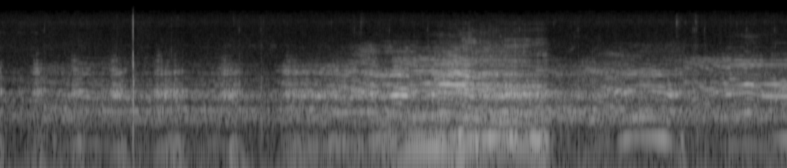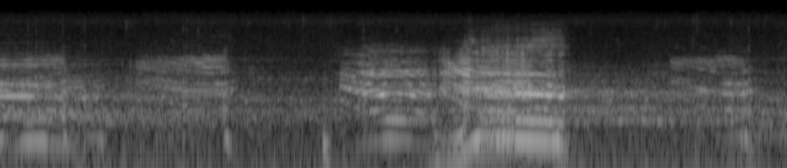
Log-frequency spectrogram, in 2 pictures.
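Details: Rutting red deer at Zvārde, heard at a distance: series of hoarse, arching bellows grouped in two main bouts, harmonically rich and wavering, with a lull midway and constant low background noise.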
